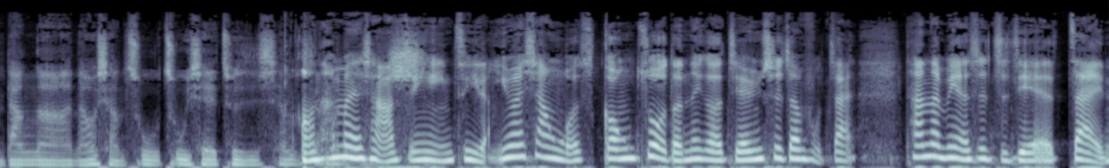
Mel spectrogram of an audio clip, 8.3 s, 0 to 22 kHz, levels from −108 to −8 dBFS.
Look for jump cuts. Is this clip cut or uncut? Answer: cut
